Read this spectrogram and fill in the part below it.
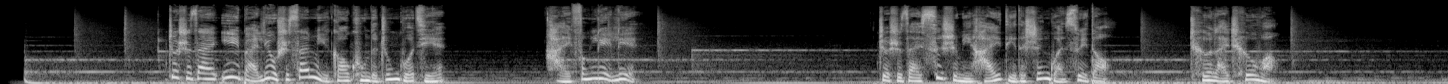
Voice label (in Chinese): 女 专题 大开大合纪实; 港珠澳大桥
